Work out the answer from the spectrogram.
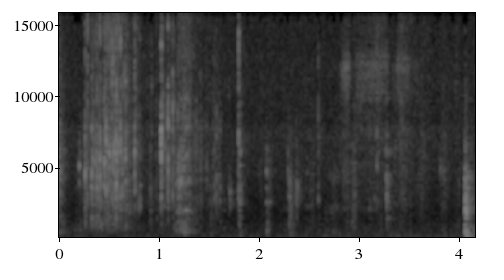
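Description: Faint mouth sounds of a man chewing a bite of burger, with light crinkles from its paper wrapper and one brief louder sound near the end.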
